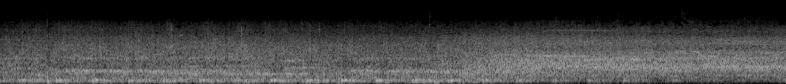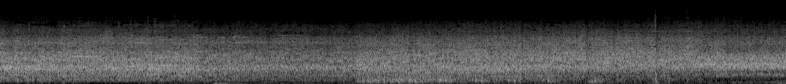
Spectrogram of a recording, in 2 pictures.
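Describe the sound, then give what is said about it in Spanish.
Football stadium crowd at Mestalla cheering a goal, a dense, sustained roar that swells into a louder burst of cheering partway through and stays strong until the end. “Este es el sonido de Mestalla.”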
